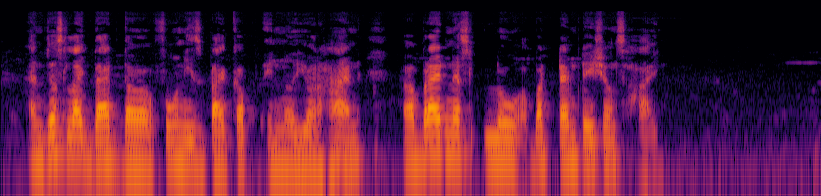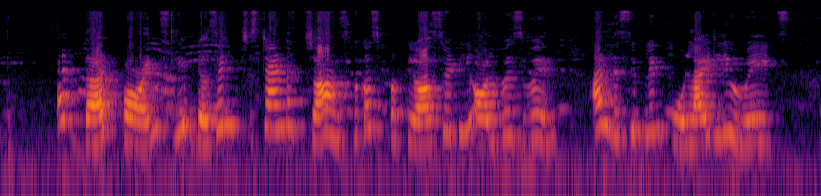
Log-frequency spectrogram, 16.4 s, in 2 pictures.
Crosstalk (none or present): none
